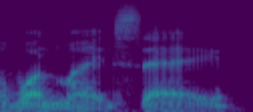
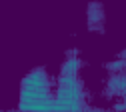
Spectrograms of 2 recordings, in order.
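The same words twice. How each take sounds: First: One might say, dropped low and slow; a wry, deep, slow aside; dry low aside. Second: One might say, whispered; whispered aside. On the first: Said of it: "repeated tag line". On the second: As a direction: breathe it out nervously under your breath. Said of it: "on edge". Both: Shown as a demonstration.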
